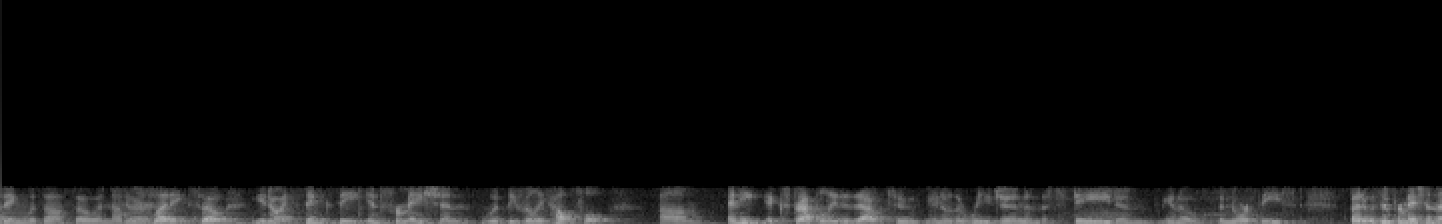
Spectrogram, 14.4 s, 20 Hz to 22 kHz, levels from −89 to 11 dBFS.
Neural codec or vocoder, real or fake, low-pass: none; real; 3.6 kHz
